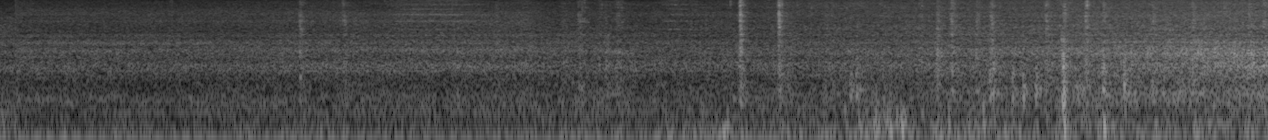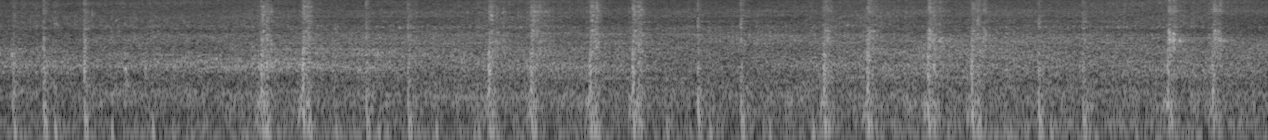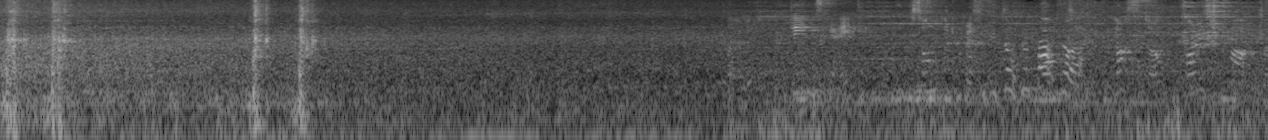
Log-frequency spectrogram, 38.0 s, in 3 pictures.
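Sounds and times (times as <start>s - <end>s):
train engines rumbling: 0.0s - 38.0s
train wheels clicking over joints: 7.2s - 28.8s.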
